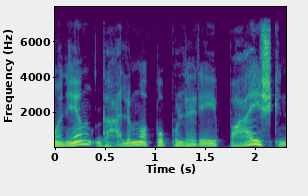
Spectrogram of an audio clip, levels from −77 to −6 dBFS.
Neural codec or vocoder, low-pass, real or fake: codec, 16 kHz, 8 kbps, FreqCodec, larger model; 7.2 kHz; fake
